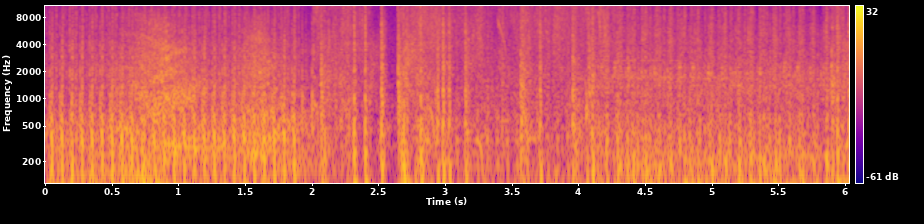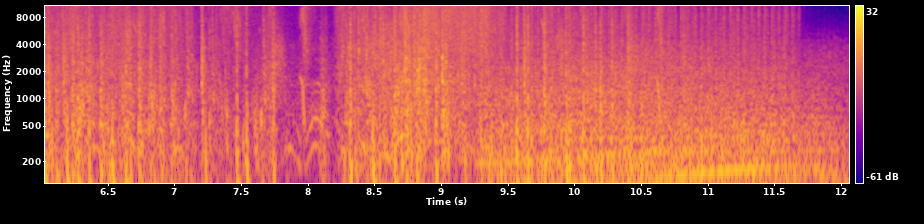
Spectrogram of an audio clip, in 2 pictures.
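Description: Film sound of F4U Corsair fighters strafing: loud, continuous rapid machine-gun fire with bullet impacts, briefly thinning about two and a half seconds in and again around eight seconds in.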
